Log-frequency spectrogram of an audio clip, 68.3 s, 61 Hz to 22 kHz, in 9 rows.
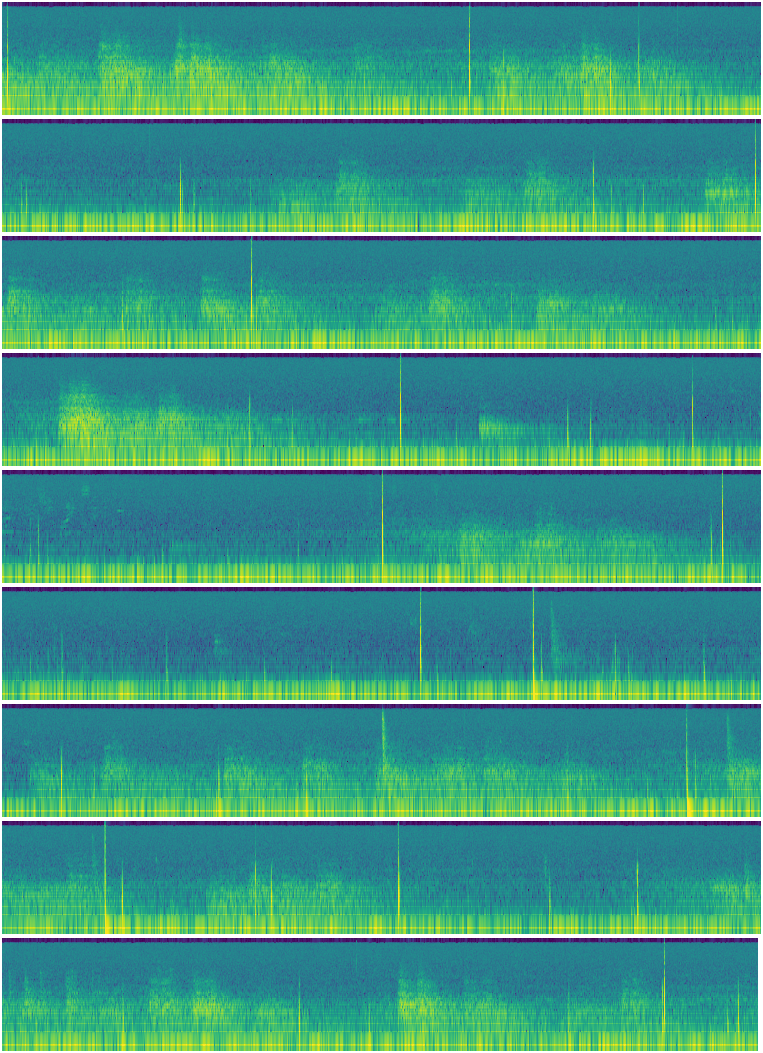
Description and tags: GGB tower SEE
Contact mic recording of the Golden Gate Bridge in San Francisco, CA, USA at the south tower, east leg, east face. Recorded December 18, 2008 using a Sony PCM-D50 recorder with hand-held Fishman V100 piezo pickup and violin bridge.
